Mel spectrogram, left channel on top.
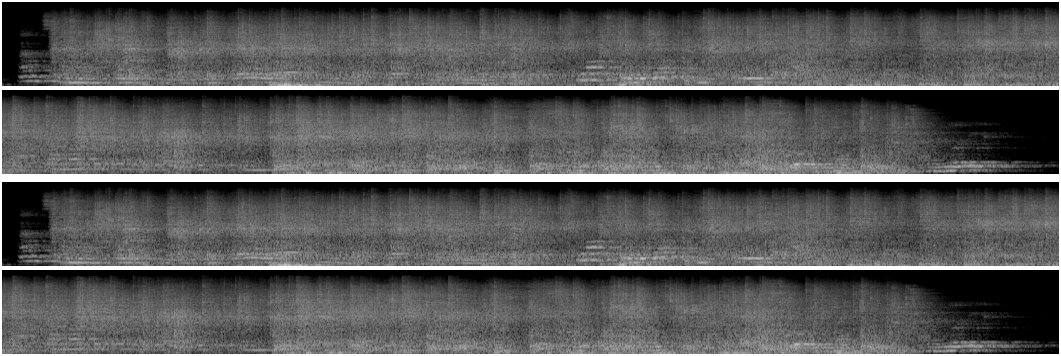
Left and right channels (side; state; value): both; identical; correlation 1.00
